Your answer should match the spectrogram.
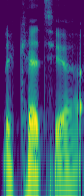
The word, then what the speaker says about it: Nketiah: How do you pronounce his last name? Nketiah.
